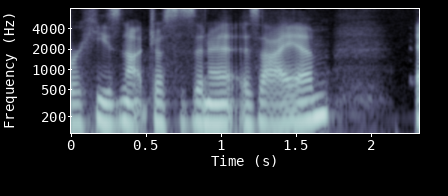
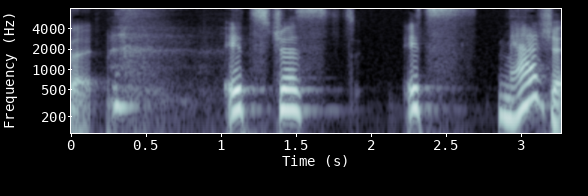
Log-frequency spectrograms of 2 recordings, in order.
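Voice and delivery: crying through the words, tearful, very slow; 7 semitones higher than usual. Speaker apologizing to the listener mid-conversation, crying while speaking. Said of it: "I'm sorry, I'm crying".

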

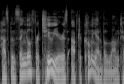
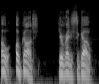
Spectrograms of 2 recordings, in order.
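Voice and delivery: imitated nervous stutter, mock stammering; 4 semitones higher than usual. Retelling a surprised man meeting her on the driveway, imitating a nervous stutter. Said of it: "said in a nervous voice and stuttered".

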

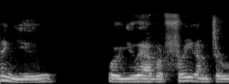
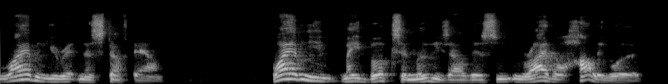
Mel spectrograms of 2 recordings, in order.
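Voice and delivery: ordinary talk

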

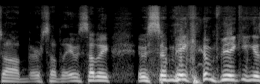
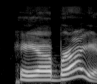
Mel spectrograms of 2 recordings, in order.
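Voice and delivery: raised, strained voice pushed up past its range; 5 semitones higher than usual. Answering a request for an impression: Peter Griffin voice. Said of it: "Peter Griffin".

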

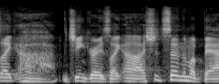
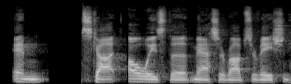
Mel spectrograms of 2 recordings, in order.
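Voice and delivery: ordinary talk

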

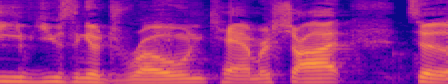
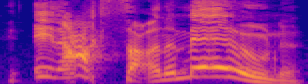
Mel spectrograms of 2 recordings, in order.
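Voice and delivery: put-on Australian accent, higher pitch; 13 semitones higher, 3 dB louder than usual. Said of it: "the Australian accent for the".

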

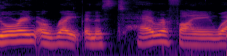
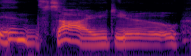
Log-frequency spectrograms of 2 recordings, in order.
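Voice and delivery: put-on terrifying voice; 4 dB quieter than usual. Retelling a movie scene where Dren speaks to Elsa, in a terrifying Dren voice. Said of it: "Male Dren in this terrifying voice is like".

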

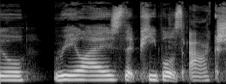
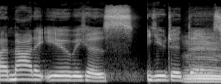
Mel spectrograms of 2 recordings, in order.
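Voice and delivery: plain

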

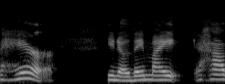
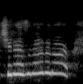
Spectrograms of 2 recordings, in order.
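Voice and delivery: put-on child screaming, higher, louder; 7 dB louder than usual. Retelling a moment at a grocery store: imitating a child screaming. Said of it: "They're screaming".

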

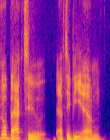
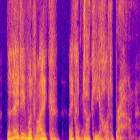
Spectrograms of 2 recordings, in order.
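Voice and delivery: put-on nature documentary narrator voice. Ordering a dish for someone else: Attenborough voice. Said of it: "I will order in my Attenborough voice".

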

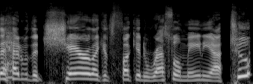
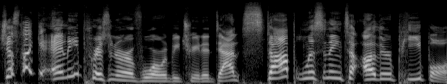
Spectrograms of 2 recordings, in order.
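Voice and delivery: ordinary delivery

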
